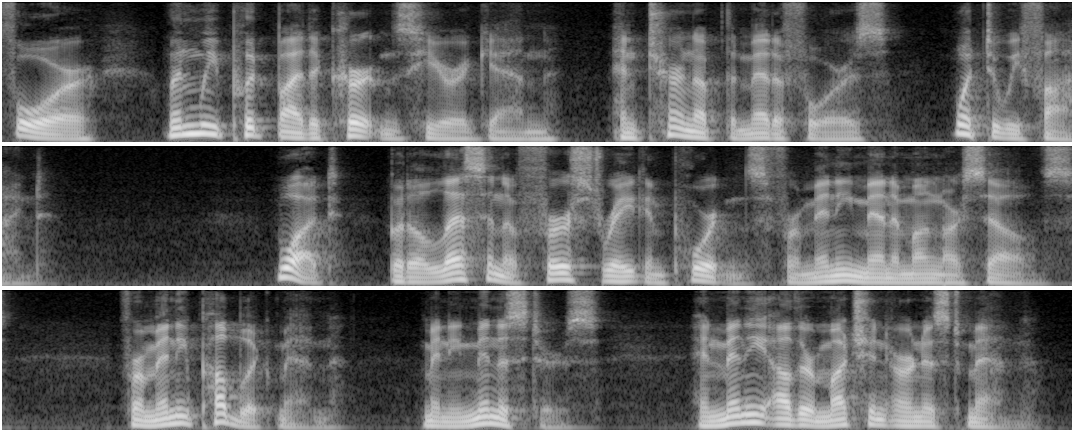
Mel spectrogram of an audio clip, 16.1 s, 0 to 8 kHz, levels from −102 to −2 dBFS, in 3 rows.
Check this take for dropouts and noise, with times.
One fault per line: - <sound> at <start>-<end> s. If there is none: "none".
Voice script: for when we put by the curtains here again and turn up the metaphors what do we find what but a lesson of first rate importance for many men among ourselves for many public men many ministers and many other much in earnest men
none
